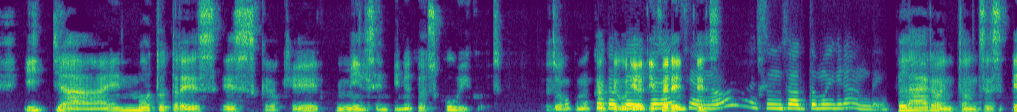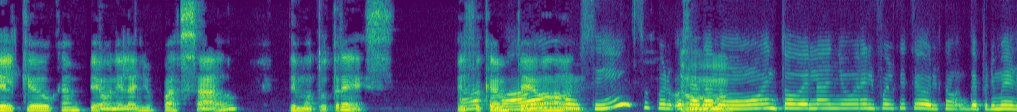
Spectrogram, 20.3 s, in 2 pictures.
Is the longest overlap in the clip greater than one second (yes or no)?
yes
